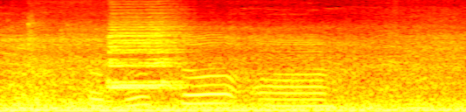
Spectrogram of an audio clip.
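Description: Road traffic with a steady, heavy low engine rumble. About half a second in, a short pitched sound that wavers up and down rises over it for about a second.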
